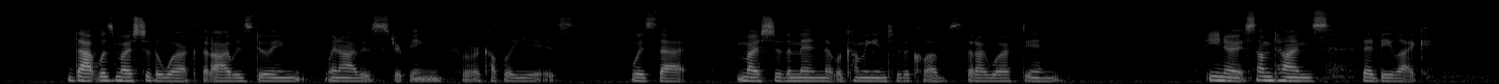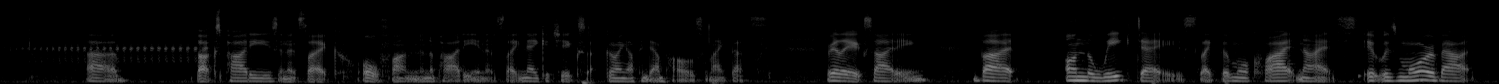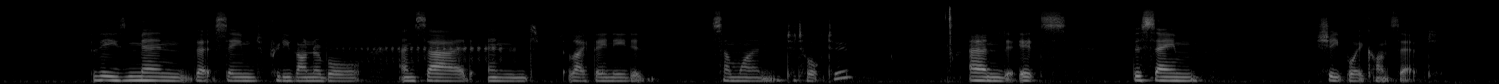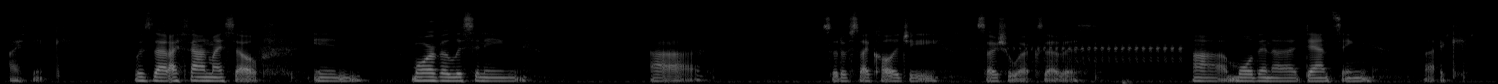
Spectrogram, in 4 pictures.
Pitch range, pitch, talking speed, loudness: 150-170 Hz, 160 Hz, 130 wpm, -43 LUFS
